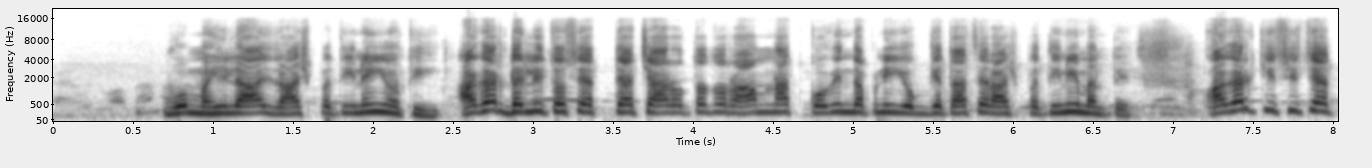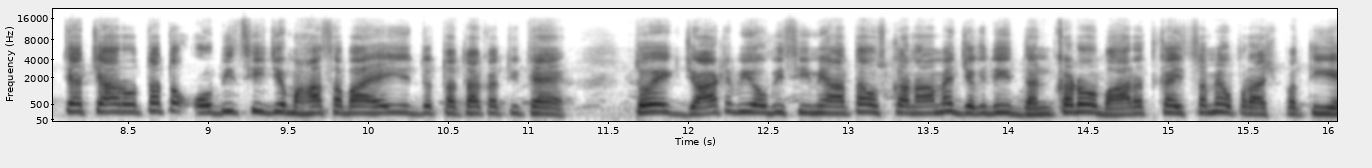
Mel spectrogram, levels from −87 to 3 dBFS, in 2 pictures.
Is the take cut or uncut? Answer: uncut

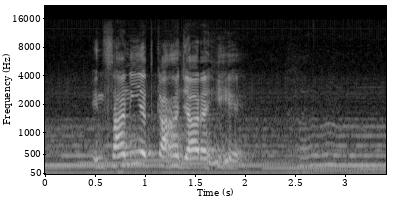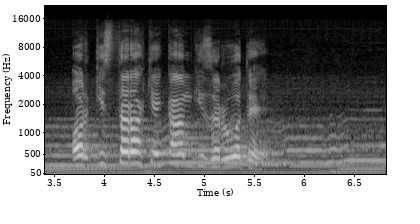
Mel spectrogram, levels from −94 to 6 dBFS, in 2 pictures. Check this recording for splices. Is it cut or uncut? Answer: cut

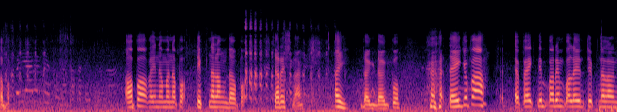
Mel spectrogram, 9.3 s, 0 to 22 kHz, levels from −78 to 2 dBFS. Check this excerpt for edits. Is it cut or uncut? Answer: cut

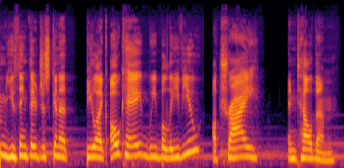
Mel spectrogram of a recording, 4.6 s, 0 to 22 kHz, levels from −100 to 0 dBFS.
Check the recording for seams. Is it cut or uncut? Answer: cut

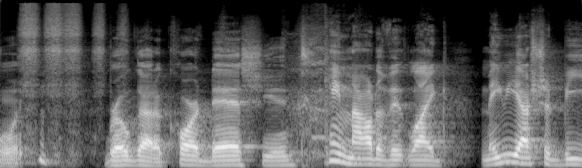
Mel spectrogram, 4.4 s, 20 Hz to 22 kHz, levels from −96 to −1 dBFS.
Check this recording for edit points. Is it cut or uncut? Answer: cut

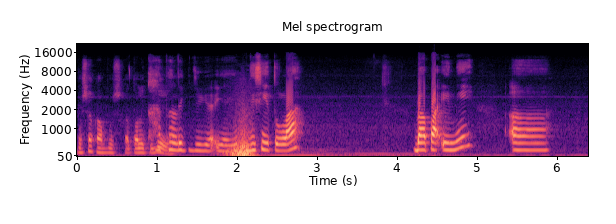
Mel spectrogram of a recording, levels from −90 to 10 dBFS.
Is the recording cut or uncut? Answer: cut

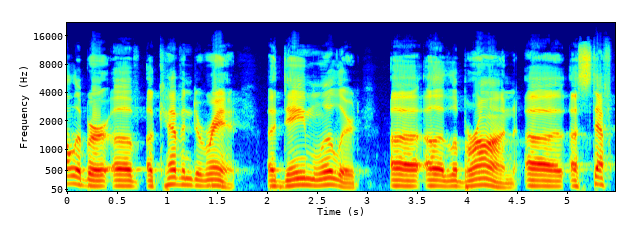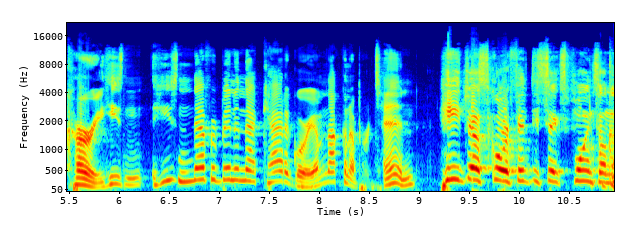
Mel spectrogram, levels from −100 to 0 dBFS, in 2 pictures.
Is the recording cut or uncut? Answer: uncut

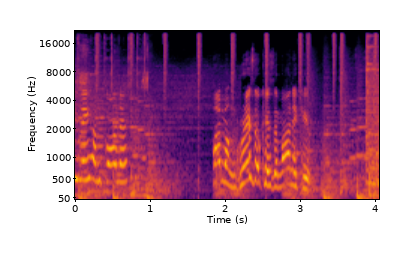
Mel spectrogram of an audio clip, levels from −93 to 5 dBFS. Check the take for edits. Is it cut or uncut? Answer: uncut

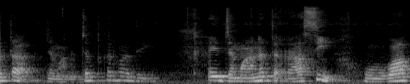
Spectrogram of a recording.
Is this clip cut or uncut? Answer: cut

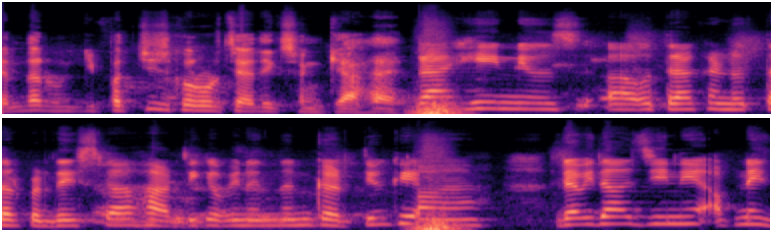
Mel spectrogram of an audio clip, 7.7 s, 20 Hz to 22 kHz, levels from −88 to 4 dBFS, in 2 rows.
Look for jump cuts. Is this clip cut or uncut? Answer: cut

